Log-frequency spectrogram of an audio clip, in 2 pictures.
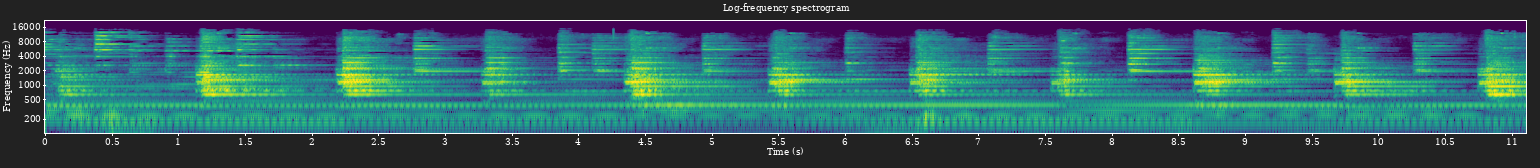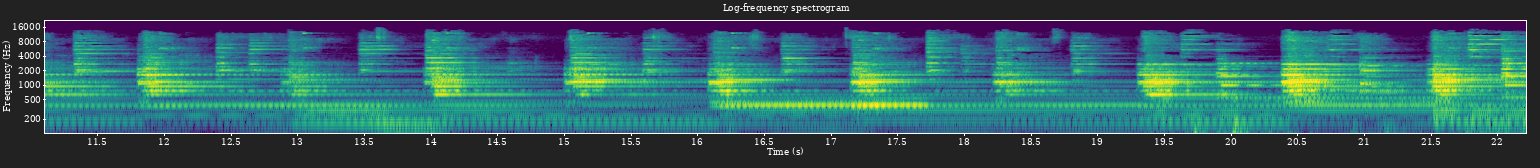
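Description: Russian Orthodox church bells rung from a monastery belfry. Smaller bells are struck about twice a second over the steady hum of the larger bells, and the strikes come faster near the end.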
